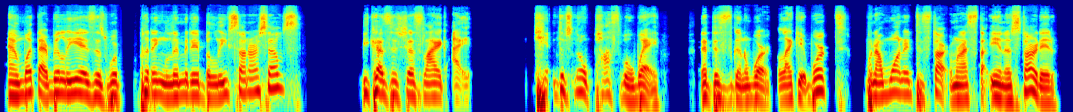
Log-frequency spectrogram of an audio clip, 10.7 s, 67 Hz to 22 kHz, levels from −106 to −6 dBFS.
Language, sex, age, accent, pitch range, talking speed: English, female, 30-49, American, 135-165 Hz, 220 wpm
